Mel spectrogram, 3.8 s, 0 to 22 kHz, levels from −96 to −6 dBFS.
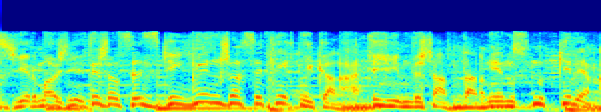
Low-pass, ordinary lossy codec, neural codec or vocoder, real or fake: none; none; codec, 16 kHz, 4 kbps, X-Codec, HuBERT features, trained on balanced general audio; fake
